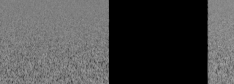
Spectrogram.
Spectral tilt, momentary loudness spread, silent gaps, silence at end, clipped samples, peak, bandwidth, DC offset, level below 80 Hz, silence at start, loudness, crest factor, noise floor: 0 dB/octave; 6 LU; 1.08-2.08 s; 0 s; under 0.1%; -2 dBFS; over 20 kHz; under 0.1%; -42 dBFS; 0 s; -12 LUFS; 14 dB; under -90 dBFS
